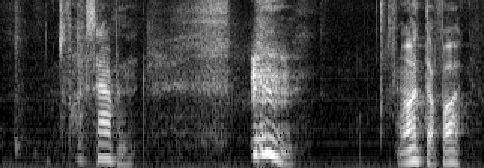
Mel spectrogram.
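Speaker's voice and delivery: high outburst with voice giving out. Mid-podcast, the speaker suddenly starts losing their voice: voice giving out. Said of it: "I'm like losing my voice all of a sudden".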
